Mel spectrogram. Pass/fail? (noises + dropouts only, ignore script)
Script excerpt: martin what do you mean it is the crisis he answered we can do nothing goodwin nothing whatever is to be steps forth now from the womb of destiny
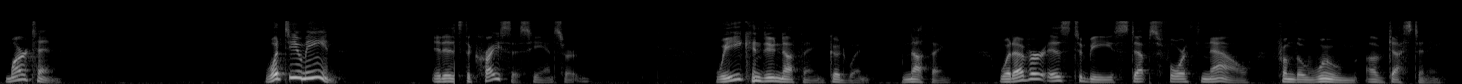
fail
